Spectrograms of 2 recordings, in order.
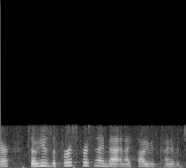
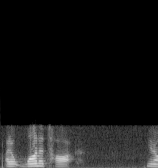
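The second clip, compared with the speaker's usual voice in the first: usual speaking voice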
